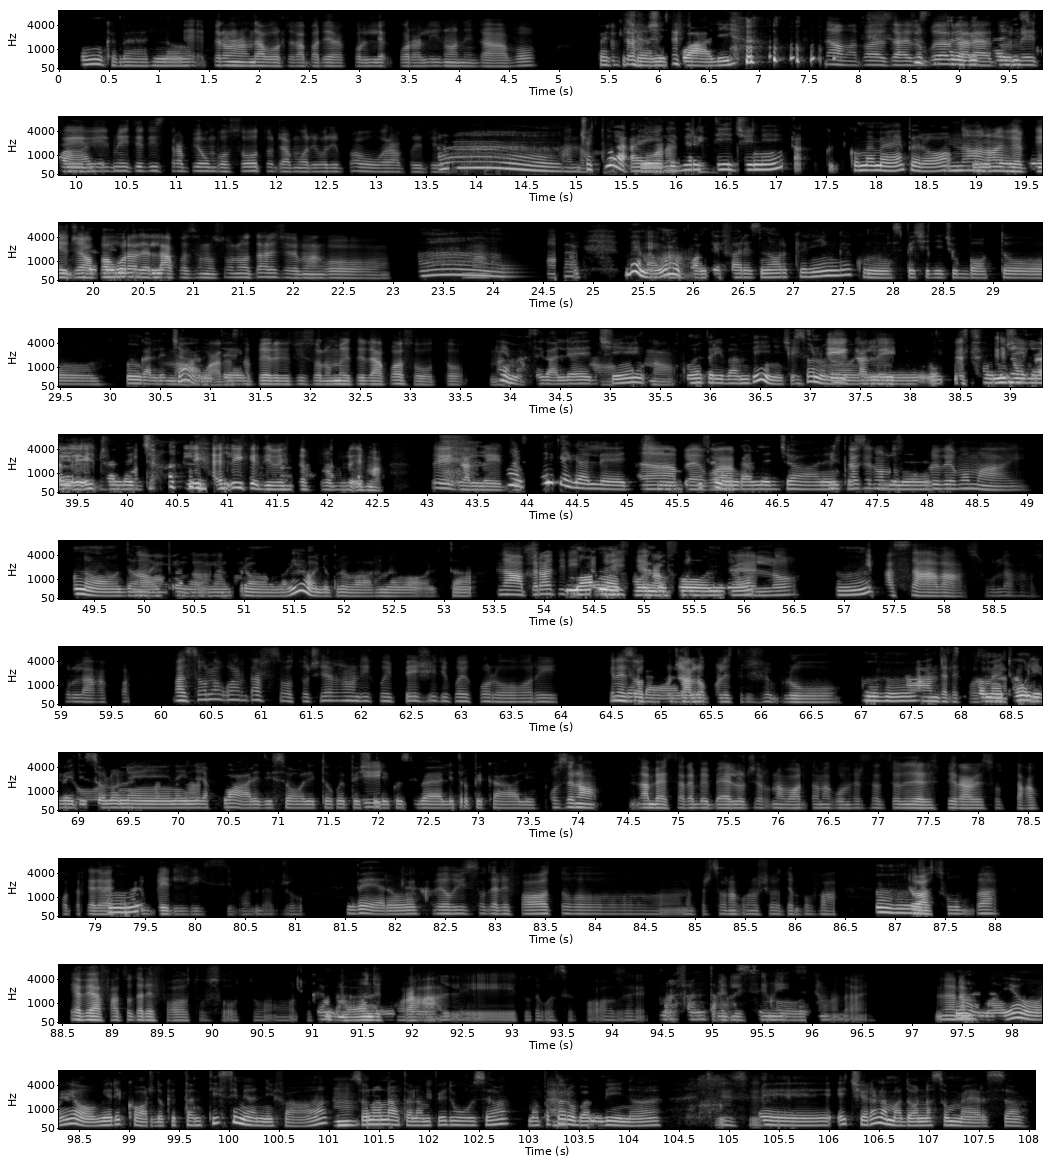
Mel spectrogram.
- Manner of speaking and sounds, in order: tapping; other background noise; unintelligible speech; chuckle; distorted speech; "lo" said as "o"; drawn out: "Ah!"; surprised: "Ah!"; "quindi" said as "puindi"; "Cioè" said as "ceh"; "vertigine" said as "vertigge"; drawn out: "Ah!"; unintelligible speech; unintelligible speech; stressed: "se"; laughing while speaking: "e tse e non galleggio? Lì è lì"; "se" said as "tse"; drawn out: "sono i"; laughing while speaking: "galleggiante"; chuckle; "vabbè" said as "abbè"; "Che" said as "Chem"; unintelligible speech; "vabbè" said as "abbè"; "Cioè" said as "Ceh"; "visto" said as "visso"; drawn out: "foto"; "aveva" said as "avea"; "queste" said as "quesse"; static; "proprio" said as "popo"
- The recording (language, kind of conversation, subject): Italian, unstructured, Quale esperienza ti sembra più unica: un volo in parapendio o un’immersione subacquea?
- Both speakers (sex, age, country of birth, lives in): female, 50-54, Italy, Italy; female, 55-59, Italy, Italy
